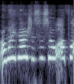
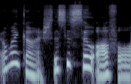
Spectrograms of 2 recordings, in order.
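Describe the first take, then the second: First: It is said in a shrill voice. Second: It is said in a normal voice.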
